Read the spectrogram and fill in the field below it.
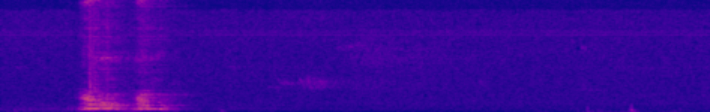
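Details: Otterhound, one of two, Hope and little Biggles, playing together in a garden: two quick, loud, deep barks in close succession, then near quiet with a couple of faint knocks.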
